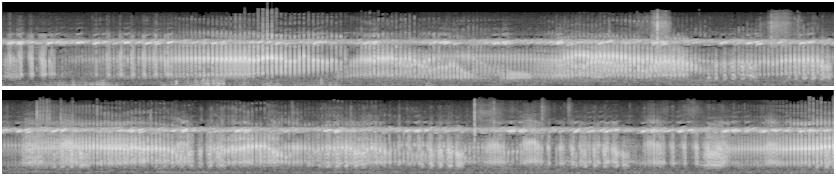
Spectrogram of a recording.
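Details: About ten male Northern Leopard Frogs, just woken in breeding season near a road, call together to attract females amid turf wars, giving long, rattling, growling snore-like calls; spring peepers also active.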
